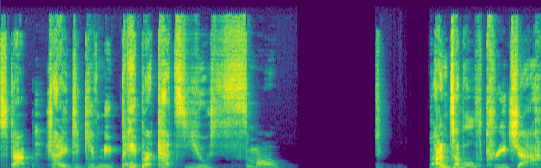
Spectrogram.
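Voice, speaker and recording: The put-on character voice is guttural and strained, sitting at a middle pitch and moving at a fairly slow pace with long, frequent pauses. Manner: snarling, disdainful.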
